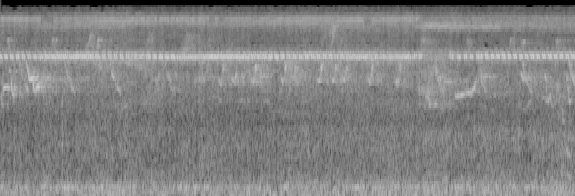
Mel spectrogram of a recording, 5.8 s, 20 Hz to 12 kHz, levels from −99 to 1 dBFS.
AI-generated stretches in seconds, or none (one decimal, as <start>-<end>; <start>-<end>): 1.3-2.0; 3.8-4.8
